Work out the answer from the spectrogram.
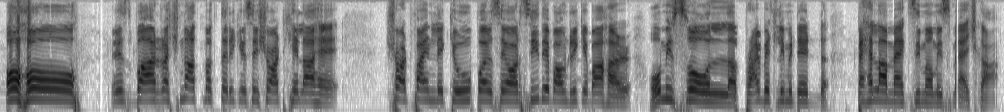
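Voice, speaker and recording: Excited, high-pitched male cricket commentator. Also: moderate pace, clean tone, dry recording. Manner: exclaims at big shots, voice rising sharply.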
